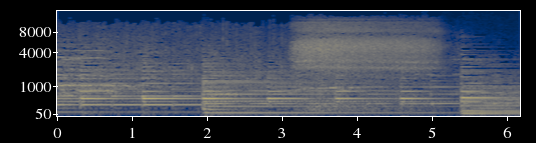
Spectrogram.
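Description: Stage keyboard playing a piano-sound intro: chords struck about once a second over low bass notes that change twice. A steady hiss comes in for about two seconds in the middle.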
